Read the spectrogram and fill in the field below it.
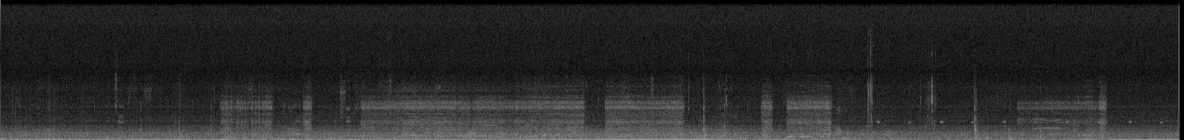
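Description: A car engine hums steadily from inside the car while it drives.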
